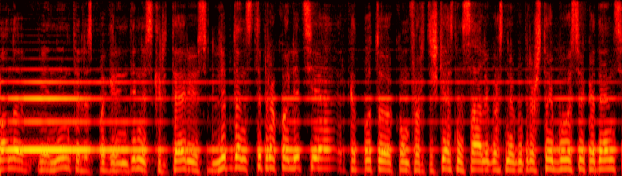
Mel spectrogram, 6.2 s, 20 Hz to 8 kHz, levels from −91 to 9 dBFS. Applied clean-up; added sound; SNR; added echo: neural mask model RNNoise.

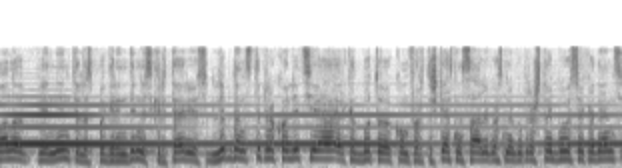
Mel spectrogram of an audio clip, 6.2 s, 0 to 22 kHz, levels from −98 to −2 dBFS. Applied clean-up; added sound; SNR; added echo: none; Wind instrument, woodwind instrument; -1 dB; none.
